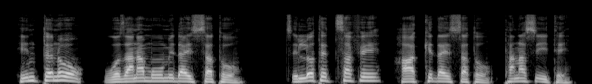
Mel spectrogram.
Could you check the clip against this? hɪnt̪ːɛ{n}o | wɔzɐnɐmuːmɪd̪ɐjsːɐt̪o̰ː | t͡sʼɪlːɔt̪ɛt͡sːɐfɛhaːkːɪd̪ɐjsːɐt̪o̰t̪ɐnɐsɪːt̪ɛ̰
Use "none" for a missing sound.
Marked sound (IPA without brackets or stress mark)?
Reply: n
